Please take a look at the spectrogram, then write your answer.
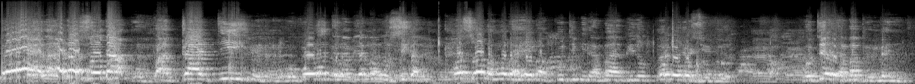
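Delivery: loud call to the crowd; shouting out loud. Real, not acted. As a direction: belt it out over the noise. Calls out to the crowd. (voix forte qui interpelle)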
